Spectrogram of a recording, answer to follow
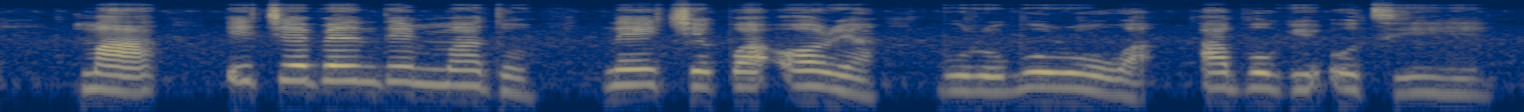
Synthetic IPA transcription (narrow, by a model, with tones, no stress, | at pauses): ma˨ | i˦t͡ʃe˦be˦n̩˦dɪ˦m̩˦ma˦dʊ˨ | ne˦t͡ʃe˦kʷa˦ʔɔ˦ɾja˨ | ɡ͡bu˨ɾu˨ɡ͡bu˦ɾʊ˨wa̰˨ | a˦bʊ˦ɡɪ˦ʔo˦ti˨i˦ɦe˦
